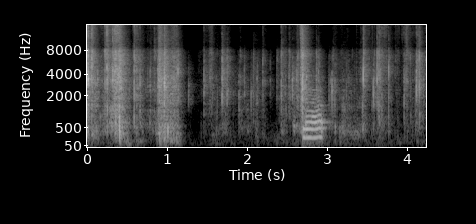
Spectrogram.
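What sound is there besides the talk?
unwrapping birthday presents, paper crinkling and tearing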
